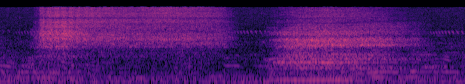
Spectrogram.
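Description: A man drawing a long, deep breath in and then letting it out in a sigh with a slight hum: two breaths, the second starting a little past the middle.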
